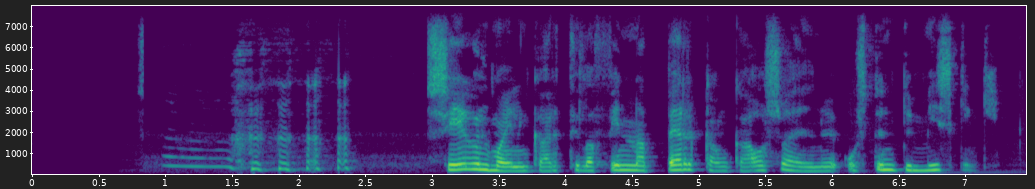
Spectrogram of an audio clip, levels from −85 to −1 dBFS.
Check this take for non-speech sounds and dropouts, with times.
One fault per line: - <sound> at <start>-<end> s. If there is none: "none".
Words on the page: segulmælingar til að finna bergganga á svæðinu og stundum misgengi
- laugh at 1.0-2.5 s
